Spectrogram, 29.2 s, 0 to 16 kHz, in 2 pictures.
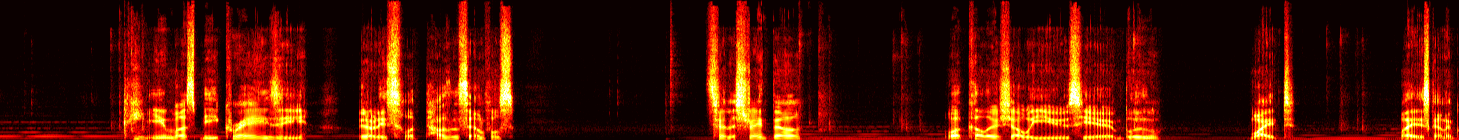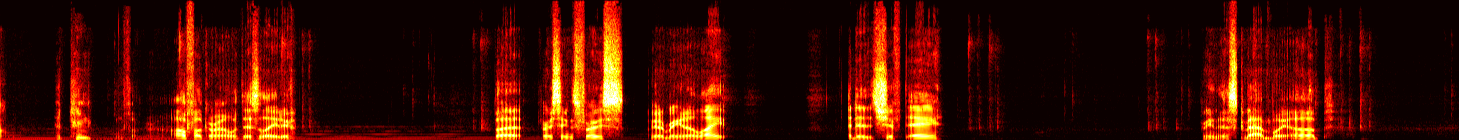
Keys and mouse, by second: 0.2-1.3 drag, 6.1 click, 7.1-8.2 drag, 9.1 super+s, 9.7 click, 9.9 middle click, 10.9 middle click, 11.4 super+s, 12.8 click, 13.4 shift+a, 15.9-16.3 drag, 16.4 g, 17.1 click, 17.4 g, 19.3 g, 20.8 middle click, 23.5 middle click, 25.3 g, 25.7 click, 26.1 g, 26.7 click, 26.9 g, 28.0 r.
